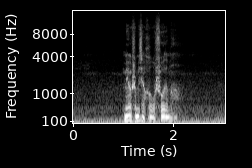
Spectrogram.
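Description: A young man speaks softly close by.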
